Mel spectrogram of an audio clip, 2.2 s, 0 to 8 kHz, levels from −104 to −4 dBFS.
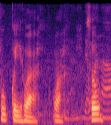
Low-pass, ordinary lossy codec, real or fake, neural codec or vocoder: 7.2 kHz; none; real; none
